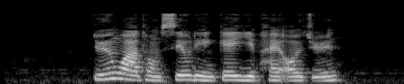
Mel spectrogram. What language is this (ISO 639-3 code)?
yue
